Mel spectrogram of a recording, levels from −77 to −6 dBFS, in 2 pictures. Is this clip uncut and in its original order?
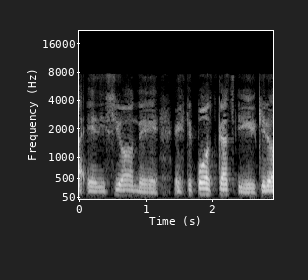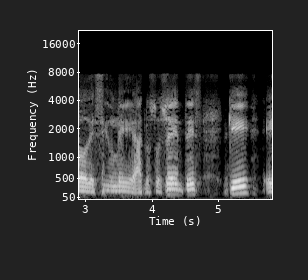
no; 1 cut; at 3.9 s

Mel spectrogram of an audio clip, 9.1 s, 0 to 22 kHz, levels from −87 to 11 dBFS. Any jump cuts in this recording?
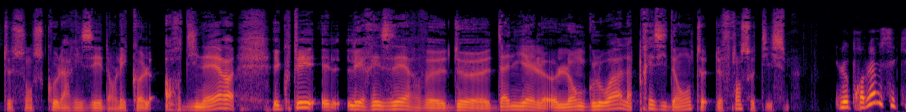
no; 0 cuts

